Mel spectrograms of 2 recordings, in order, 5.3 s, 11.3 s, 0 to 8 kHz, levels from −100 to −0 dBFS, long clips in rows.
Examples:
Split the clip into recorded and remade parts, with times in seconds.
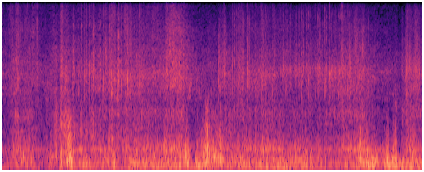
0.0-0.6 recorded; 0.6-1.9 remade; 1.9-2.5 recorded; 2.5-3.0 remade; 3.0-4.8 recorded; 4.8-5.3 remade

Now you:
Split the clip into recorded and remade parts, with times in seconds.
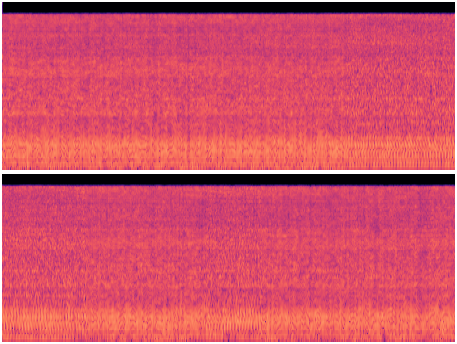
0.0-4.3 remade; 4.3-6.7 recorded; 6.7-8.2 remade; 8.2-8.9 recorded; 8.9-11.3 remade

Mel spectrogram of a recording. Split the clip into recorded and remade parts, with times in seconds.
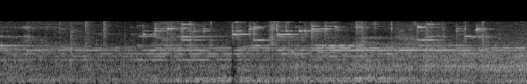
0.0-0.6 remade; 0.6-3.5 recorded; 3.5-4.0 remade; 4.0-5.3 recorded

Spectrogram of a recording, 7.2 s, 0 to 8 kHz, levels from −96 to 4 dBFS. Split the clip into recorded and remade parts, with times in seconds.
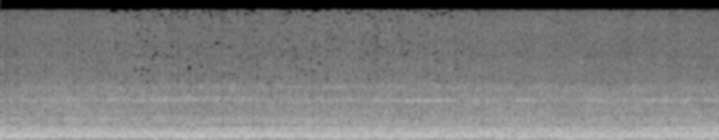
0.0-1.1 remade; 1.1-4.8 recorded; 4.8-7.2 remade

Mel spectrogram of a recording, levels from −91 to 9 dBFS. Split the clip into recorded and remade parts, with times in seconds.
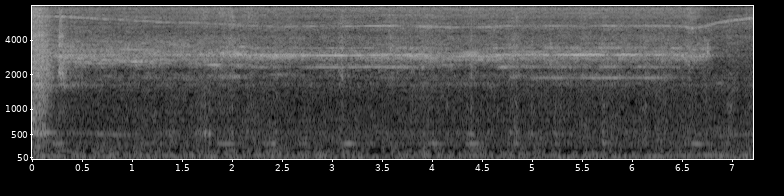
0.0-2.8 remade; 2.8-3.5 recorded; 3.5-7.2 remade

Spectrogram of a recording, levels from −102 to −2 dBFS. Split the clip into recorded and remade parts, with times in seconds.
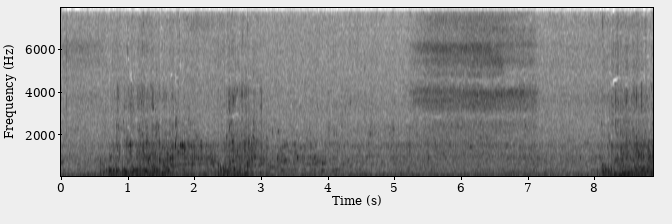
0.0-1.8 recorded; 1.8-2.5 remade; 2.5-4.1 recorded; 4.1-6.8 remade; 6.8-8.9 recorded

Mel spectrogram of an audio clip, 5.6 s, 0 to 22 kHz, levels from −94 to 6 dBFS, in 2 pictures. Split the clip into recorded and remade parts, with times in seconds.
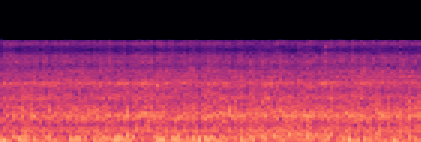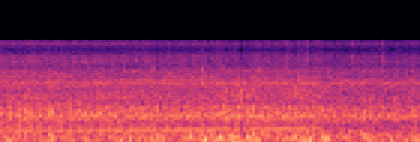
0.0-1.6 recorded; 1.6-2.2 remade; 2.2-5.6 recorded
